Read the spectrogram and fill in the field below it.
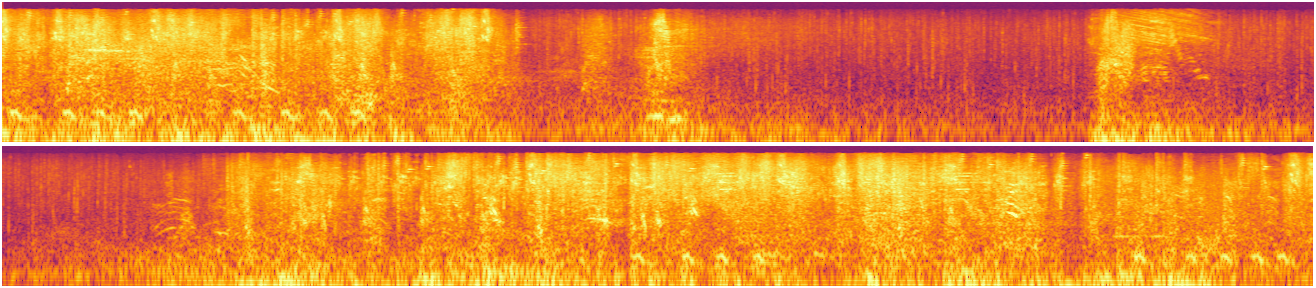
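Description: Game combat sounds of spells and blows clash rapidly.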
